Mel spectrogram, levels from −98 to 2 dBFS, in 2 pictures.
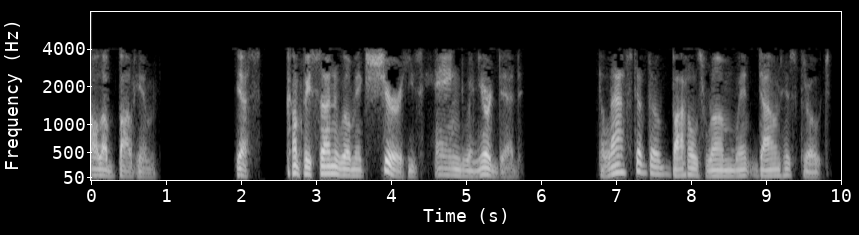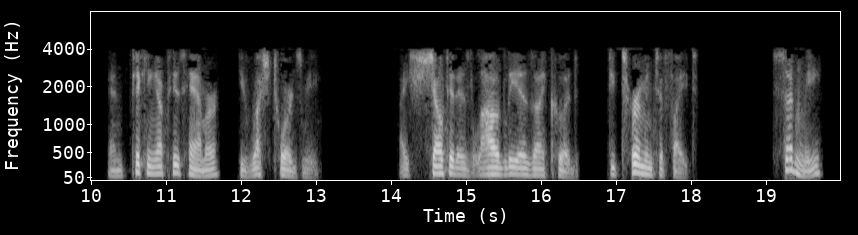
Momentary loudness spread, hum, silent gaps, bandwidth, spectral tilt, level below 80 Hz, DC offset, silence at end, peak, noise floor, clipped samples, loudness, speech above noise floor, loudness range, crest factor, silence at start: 15 LU; none; 0.94-1.87 s, 2.32-2.52 s, 5.80-6.73 s, 9.90-10.18 s, 11.74-11.92 s, 13.11-14.05 s, 16.53-16.86 s, 18.12-19.02 s; 4.2 kHz; -11 dB/octave; -52 dBFS; under 0.1%; 0.25 s; -4 dBFS; under -90 dBFS; under 0.1%; -25 LUFS; over 65 dB; 5 LU; 22 dB; 0 s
